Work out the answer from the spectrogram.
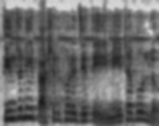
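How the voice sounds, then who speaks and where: A man's voice: high-pitched, sing-song, fairly quick, darkish tone. A man narrating a scripted horror story in a dramatic style.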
